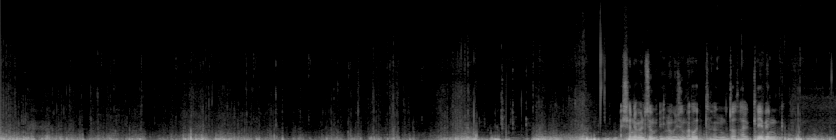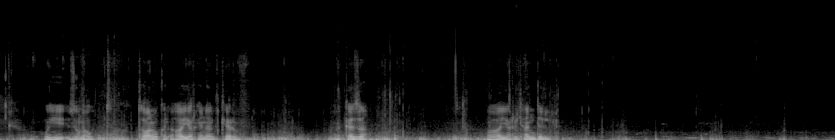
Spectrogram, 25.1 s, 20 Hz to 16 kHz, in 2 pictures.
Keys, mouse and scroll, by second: 1.4-2.6 drag, 3.6 click, 5.1 click, 5.9 click, 7.4 ctrl+F9, 10.6 click, 11.8 click, 12.9 click, 13.3 click, 14.3 click, 14.9 click, 17.5-18.5 drag, 19.4 click, 21.7-23.8 drag.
